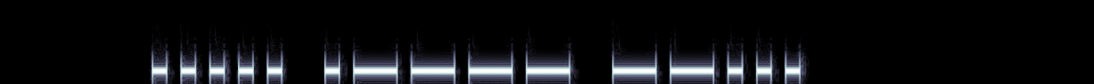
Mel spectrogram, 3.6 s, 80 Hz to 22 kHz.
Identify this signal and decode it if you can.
Morse code, heard as a keyed tone, about 25 wpm, 700 Hz. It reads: 517
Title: Numbers - 3-Digit 25wpm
